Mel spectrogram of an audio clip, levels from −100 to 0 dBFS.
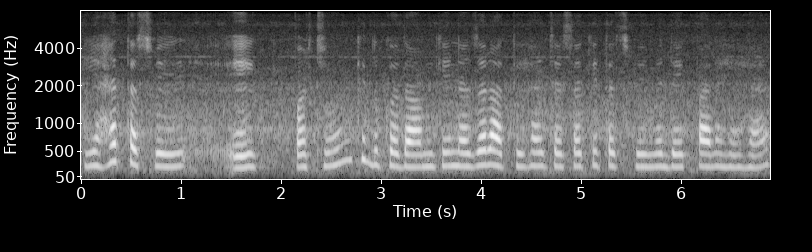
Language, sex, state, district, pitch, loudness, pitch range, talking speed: Hindi, female, Haryana, Rohtak, 235 Hz, -17 LUFS, 225-255 Hz, 155 wpm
